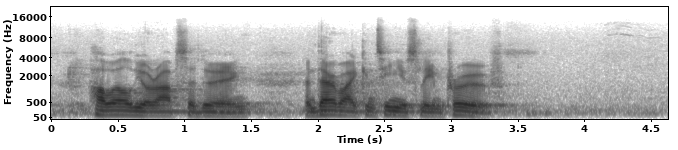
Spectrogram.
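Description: A man speaks into a microphone in a room with some echo.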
